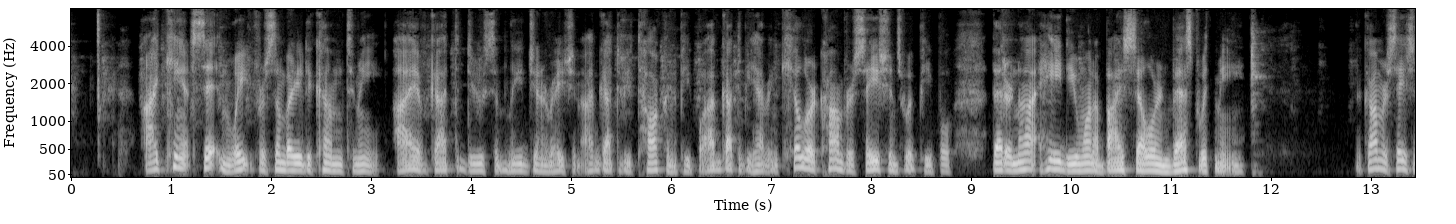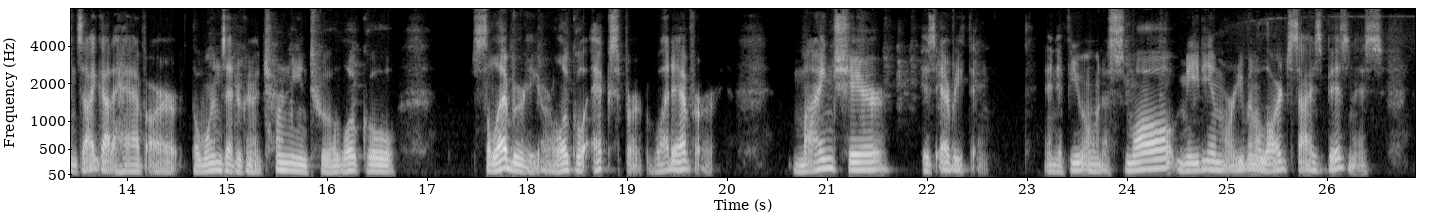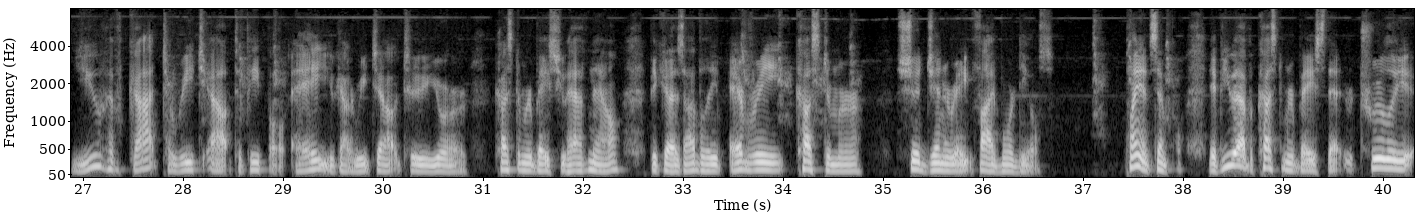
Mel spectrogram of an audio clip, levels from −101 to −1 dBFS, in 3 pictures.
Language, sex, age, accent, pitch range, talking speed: English, male, 40-59, American, 110-135 Hz, 195 wpm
